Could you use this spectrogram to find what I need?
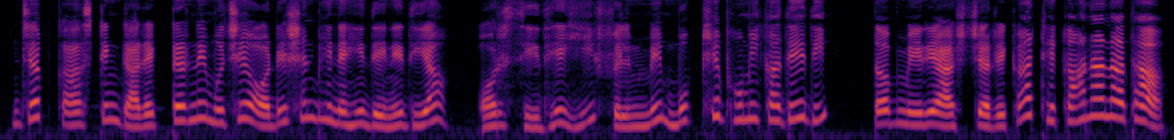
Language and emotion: Hindi, surprised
